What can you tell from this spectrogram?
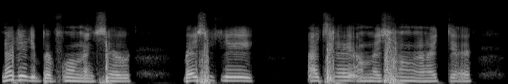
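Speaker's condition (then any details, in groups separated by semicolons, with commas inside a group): Spinal muscular atrophy; takes much longer to take effect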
